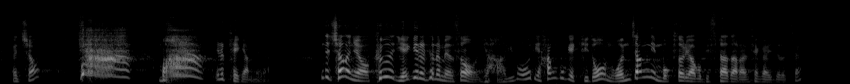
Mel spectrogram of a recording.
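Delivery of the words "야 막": raspy, worn-out, hoarse, high-pitched call. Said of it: "목이 쉬어 계세요".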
